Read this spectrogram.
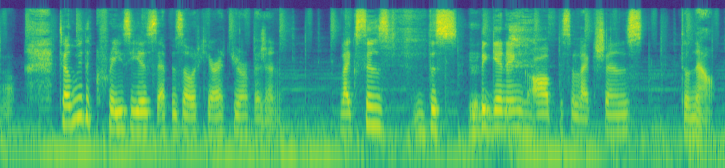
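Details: Adult interviewer; normal speech.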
